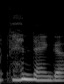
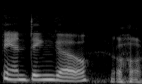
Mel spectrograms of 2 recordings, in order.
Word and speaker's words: Fandango: I think Santino's a better dancer than Fandango. He might be. Well, Fandingo. Or Fandango. Say it right. No, it's Say it Fandingo. right, say it right, or he won't fight. That's what Santino calls it, Fandingo.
